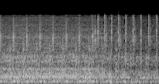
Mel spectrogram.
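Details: 1990 Subaru Legacy, first start after sitting 2 years with missing parts replaced: uneven, lumpy, loping idle with tapping on top, sounds like running on three cylinders; plug wires pulled one at a time, cause not pinned down: rough idle.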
